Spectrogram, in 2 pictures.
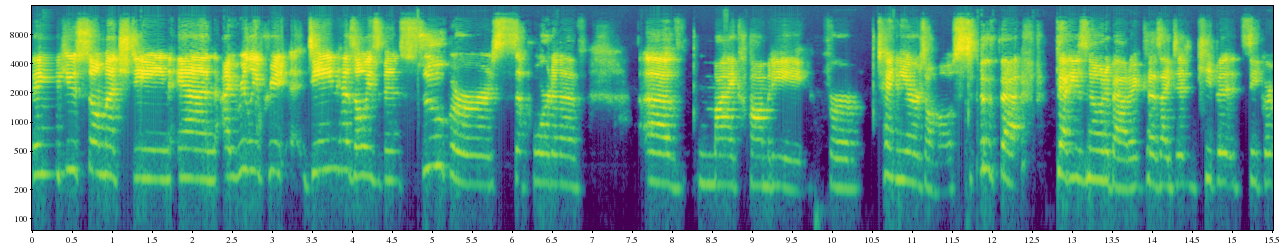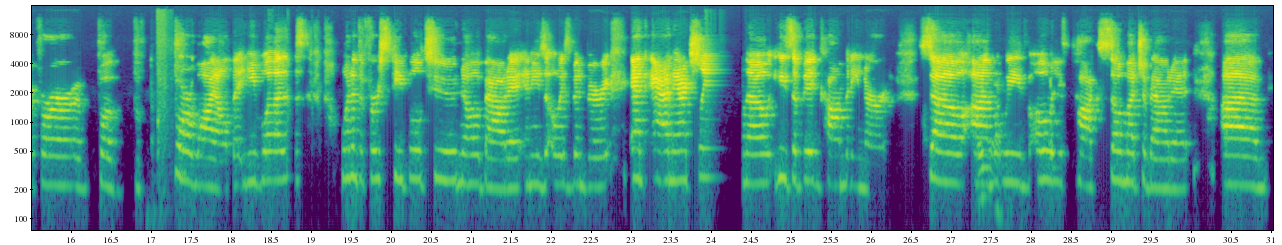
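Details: Stuttering in an adult woman speaking spontaneously; she says most of her stutters are repetitions, sometimes blocks.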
